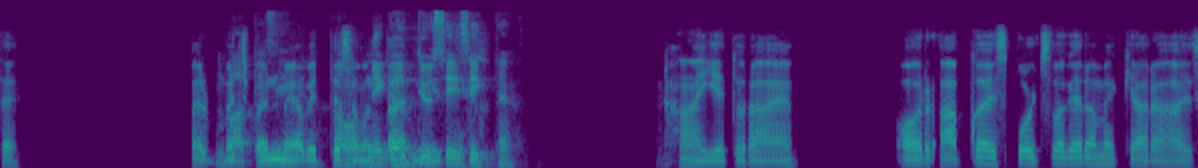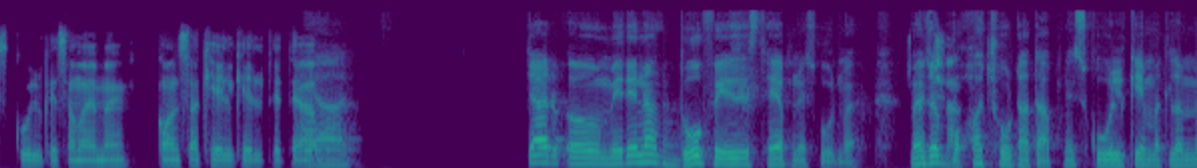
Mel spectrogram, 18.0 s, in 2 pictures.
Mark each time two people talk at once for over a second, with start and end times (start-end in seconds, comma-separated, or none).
1.7-3.3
